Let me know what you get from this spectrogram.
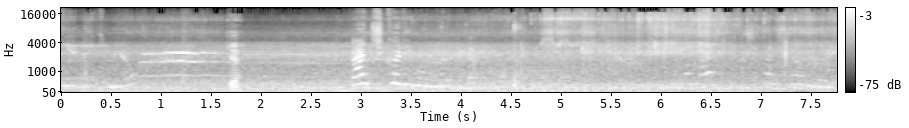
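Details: Tough, bossy kitten among outdoor cats being called to a feeding table: a steady, harmonic meow of about a second, then a sharp rising cry a little later, over constant speech and low background hum.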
